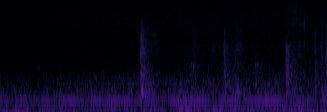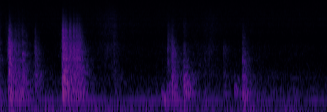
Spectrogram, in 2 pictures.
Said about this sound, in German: Du, wir können die nicht verarschen, die Leute, man hört dieses Knarzen, dass du hier noch drin bist.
